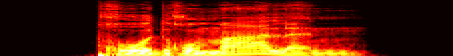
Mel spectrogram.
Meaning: inflection of prodromal: 1. strong genitive masculine/neuter singular 2. weak/mixed genitive/dative all-gender singular 3. strong/weak/mixed accusative masculine singular 4. strong dative plural
- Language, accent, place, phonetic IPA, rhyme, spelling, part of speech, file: German, Germany, Berlin, [ˌpʁodʁoˈmaːlən], -aːlən, prodromalen, adjective, De-prodromalen.ogg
